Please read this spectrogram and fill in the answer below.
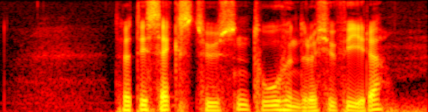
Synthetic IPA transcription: t̪ʰɾɛt̪ɪsɛkst̪ʰʉːsn̩t̪ʰuːhʉnd̪ɾəoːçʉːfiːɾʔə

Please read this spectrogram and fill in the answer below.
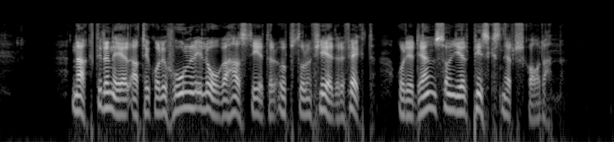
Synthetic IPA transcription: nakd̪̥ɪːlənæɾʔa̰t̪̚fɛkʰɔlɪɧuːnəɾɪloːɡaɦast̪ɪheːt̪əɾɵpːst̪oːɾɛnfjeːd̪əɾɛfɛkt̪ | ɔd̪ɛæɖɛnsɔmjeːɾpʰɪsksnɛʈ̪ʂkɑ̰ːd̪an

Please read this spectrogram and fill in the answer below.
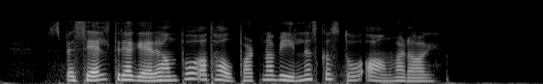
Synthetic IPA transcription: spɛsɪɛlt̪ɾɛɑɡeːɾəɾhɑnpʰɔʔɑt̪hɑlpʰɑʈɳ̩ɑːbiːln̩əskɑst̪oːʔɑːənʋæːɖɑːɡ

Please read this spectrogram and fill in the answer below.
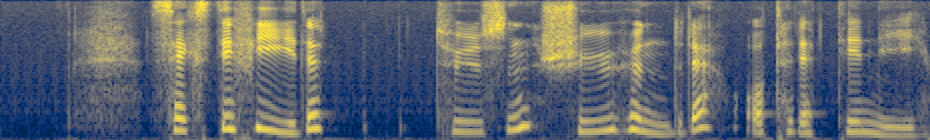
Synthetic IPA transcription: sɛkst̪ɪfiːɾət̪ʰʉːsn̩ʂʉːɦʉnd̪ɾəʔoːt̪ʰɾɛt̪ɪniː

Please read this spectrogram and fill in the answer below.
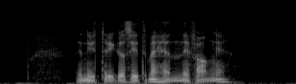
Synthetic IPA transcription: d̪̥ɛnʏt̪ːəɾɪkːəosɪt̪ːəmeːɦɛnn̩iːfɑŋːə

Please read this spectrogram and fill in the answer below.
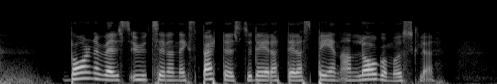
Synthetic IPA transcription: bɑːɳənvɛlʲsʉ̟ːt̪seːd̪anɛkspæʈːəɾʂt̪ɵd̪eːɾat̪̚d̪eːɾasbeːnʔa̰nlɑːɡɔmɵsklə̰ɾ

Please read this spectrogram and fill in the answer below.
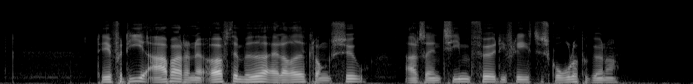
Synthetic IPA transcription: d̥e̝æɐfɒ̽d̥ḭːɑ̈ːb̥ɑ̈ɪɾ̥ɐnəʔɒ̽fd̥əmøːð̞ˠɐæləʁɛːð̞̩ˠkʰlɒ̽ɡ̥n̩syʊ̰ | ʔæl̰sɒ̽e̝nt͡sʰiːməfɶɐ̰d̥ifle̝̰ːsd̥əsɡ̥o̝ːlɐb̥e̝ɡ̥øn̰ɐ

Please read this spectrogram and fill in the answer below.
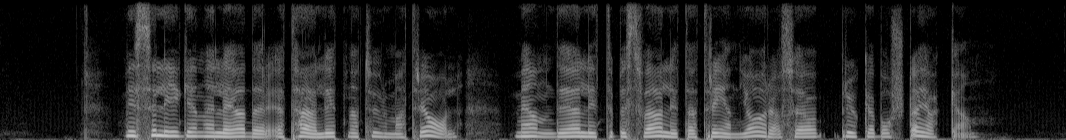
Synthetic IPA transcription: vɪsːəliːɡənæɭɛːd̪əɾɛ̰t̪hæːɭɪɡt̪nat̪ʰʉ̟ːɾmat̪ɾɪɑːl | mɛnd̪ɛæɭiːt̪əbɛsvæːɭɪt̪at̪ɾeːnjœːɾasɔjɑːbɾʉ̟ːkaɾbɔʂʈajakʰːa̰n

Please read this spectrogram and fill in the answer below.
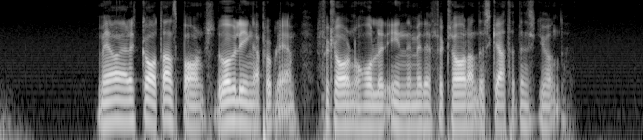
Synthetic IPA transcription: mɛnjɑːɡæɾɛt̪̚ɡɑːt̪ansbɑːɳsɔd̪ɵhaɾvɛlɪŋːapʰɾʊblḛːmfœɾkʰlɑːɾanɔɦɔlːəɾʔɪ̰nːəmeːd̪ɛfœɾkʰlɑːɾa̰nd̪əskɾat̪ʰːət̪ɛnsɡɾɵ̰nd̪

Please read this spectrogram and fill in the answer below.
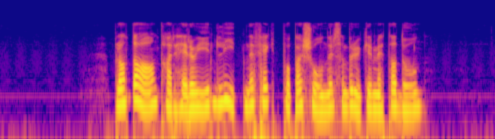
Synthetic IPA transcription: b̥lɑnt̪ɑːɑnt̪hɑːɾhæɾʊiːnliːt̪n̩ɛfɛkt̪̚pʰoːpʰæʃuːnəɾsɔmbɾʉːkəɾmɛt̪ɑd̪uːn

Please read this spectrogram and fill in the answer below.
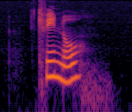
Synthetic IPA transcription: kʰvɪnːʊɾ

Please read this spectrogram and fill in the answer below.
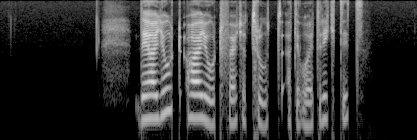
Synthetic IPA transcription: d̪ɛhaɾjʊʈːhaɾjaːjʊʈːfœɾat̪jɑːɡt̪ʰɾʊt̪ːa̰t̪̚d̪ɛvɑ̰ːɾɪt̪ɾɪkt̪ɪt̪

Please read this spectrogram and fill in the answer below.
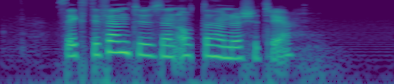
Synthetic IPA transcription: sɛkst̪ɪfɛmːt̪ʰʉ̟ːsənʔɔt̪ːaɦɵnd̪ɾaɕʉ̟ːt̪ʰɾḛː

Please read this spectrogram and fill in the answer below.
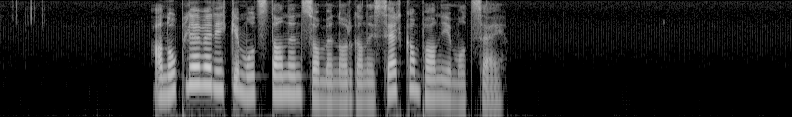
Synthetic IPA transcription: hɑ̰nʊpleːʋəɾɪkəmuːt̪st̪ɑnənsɔmeːnɔɾɡɑnɪseːʈ̚kʰɑmpʰɑnjəmuːt̪sæ̰ɪ

